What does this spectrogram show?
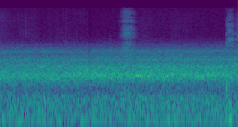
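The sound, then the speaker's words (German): A loud, steady roar of a passing train fills the whole stretch, a dense low rumble with brief hissing or squealing bursts near the middle and end, and no voices. “schon echt laut, das, der Zugverkehr.”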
